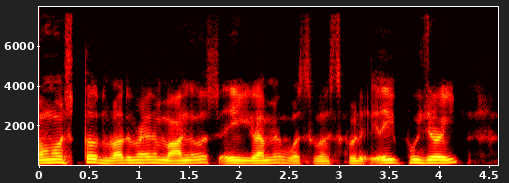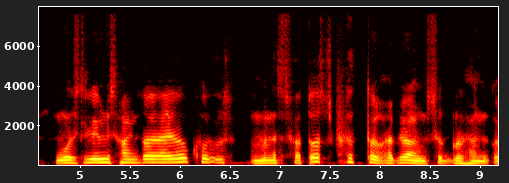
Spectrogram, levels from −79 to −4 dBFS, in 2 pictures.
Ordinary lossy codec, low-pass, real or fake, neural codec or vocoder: none; none; fake; codec, 16 kHz, 1 kbps, FreqCodec, larger model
